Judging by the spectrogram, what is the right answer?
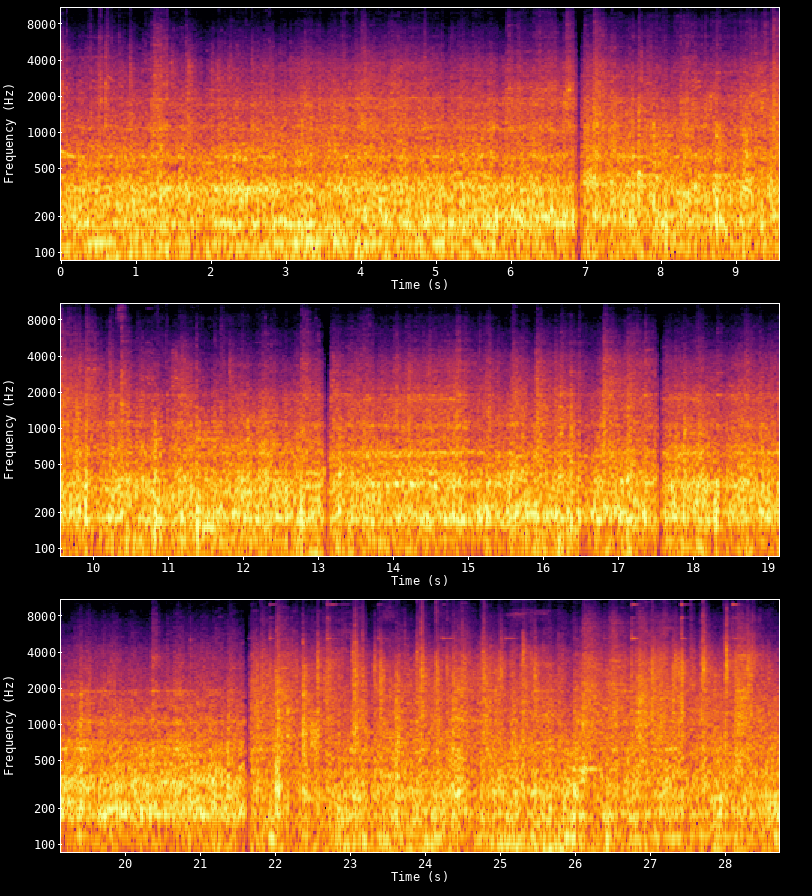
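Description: Old Brisbane drop-centre electric tram running along the track, heard from inside its open-sided passenger section: a steady rumble of wheels on rail, with clicks and rattles that come more often near the end.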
